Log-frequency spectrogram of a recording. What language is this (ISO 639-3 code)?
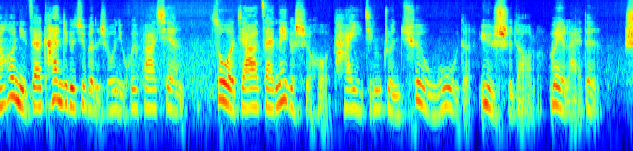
zho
